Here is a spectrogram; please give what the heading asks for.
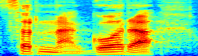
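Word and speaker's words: Crna Gora: black so it's actually in my language called sarnagora which technically means Black Mountain right they just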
